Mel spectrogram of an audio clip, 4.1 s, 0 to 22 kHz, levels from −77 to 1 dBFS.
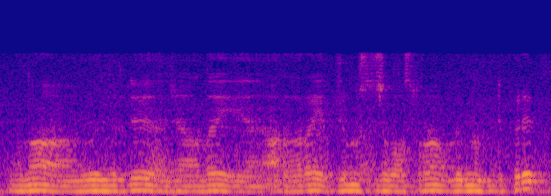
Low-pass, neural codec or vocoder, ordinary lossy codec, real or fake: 7.2 kHz; none; none; real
